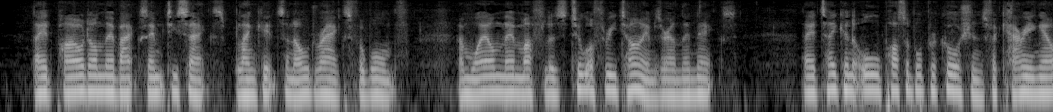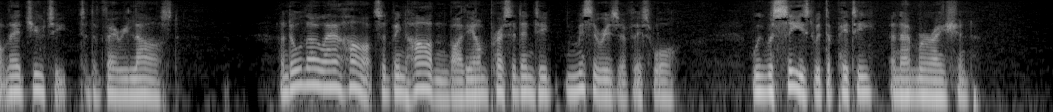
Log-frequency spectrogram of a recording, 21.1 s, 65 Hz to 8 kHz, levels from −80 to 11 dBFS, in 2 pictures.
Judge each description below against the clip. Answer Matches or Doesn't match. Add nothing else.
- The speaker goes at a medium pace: Matches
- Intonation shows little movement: Matches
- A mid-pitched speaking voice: Matches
